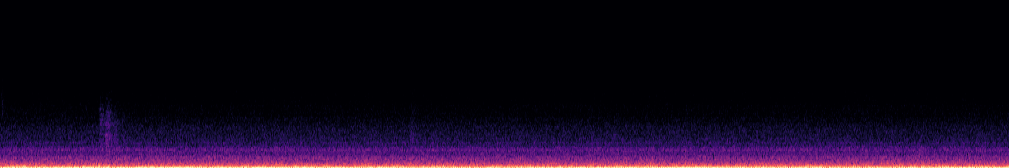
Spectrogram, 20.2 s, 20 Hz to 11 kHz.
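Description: Steady interior rumble of the Limited Express Nanpu No. 20 on the Dosan Line (Oboke to Tadotsu), approaching Zentsuji Station, a dense low drone that holds even throughout with a faint brief clank early on and no voices.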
